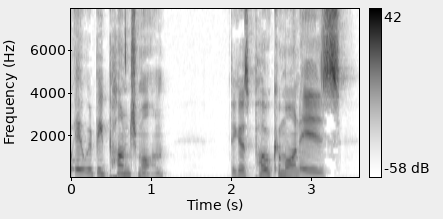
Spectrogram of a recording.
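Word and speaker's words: Pokémon: Because Pokemon it's Pokemon, there's just a dash above the K, which creates that extra syllable, Pokemon.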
